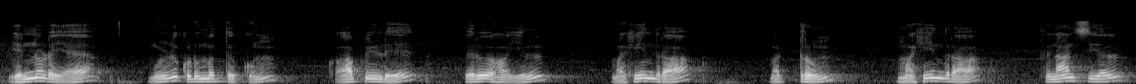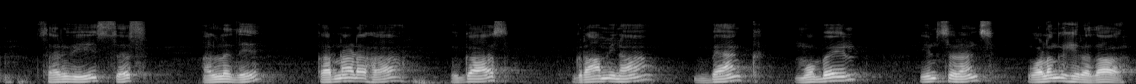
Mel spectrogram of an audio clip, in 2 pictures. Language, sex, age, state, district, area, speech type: Tamil, male, 60+, Tamil Nadu, Sivaganga, urban, read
